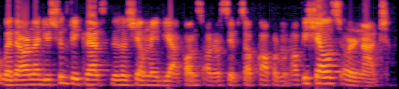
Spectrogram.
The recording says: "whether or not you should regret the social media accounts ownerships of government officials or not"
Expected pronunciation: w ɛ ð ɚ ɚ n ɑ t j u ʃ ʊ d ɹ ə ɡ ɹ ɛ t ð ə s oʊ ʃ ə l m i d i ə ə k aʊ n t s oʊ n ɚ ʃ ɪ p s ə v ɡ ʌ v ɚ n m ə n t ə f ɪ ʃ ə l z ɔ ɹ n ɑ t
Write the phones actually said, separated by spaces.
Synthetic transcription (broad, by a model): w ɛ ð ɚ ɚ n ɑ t j u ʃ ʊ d ɹ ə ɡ ɹ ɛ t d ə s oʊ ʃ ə l m i d i ə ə k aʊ n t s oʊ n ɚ s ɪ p s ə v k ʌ f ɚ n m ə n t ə f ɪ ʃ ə l s ɔ ɹ n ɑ t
